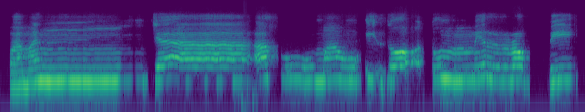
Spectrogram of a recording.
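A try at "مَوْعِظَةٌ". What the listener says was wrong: Azonya jangan sampai kepanjangan. Wa mau'izatum gitu.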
